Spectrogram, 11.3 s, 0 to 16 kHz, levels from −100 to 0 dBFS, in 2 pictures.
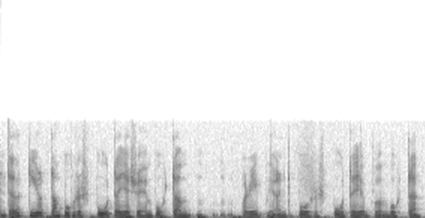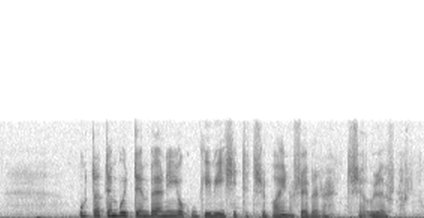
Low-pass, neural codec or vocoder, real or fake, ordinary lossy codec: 7.2 kHz; none; real; none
